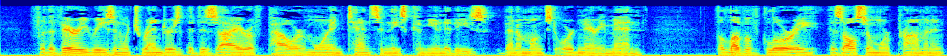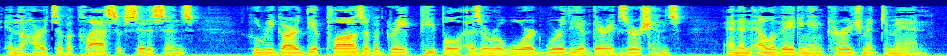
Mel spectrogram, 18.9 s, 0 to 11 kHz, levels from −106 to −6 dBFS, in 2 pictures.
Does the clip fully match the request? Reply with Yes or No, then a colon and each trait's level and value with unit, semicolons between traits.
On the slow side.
No: average, 175 wpm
